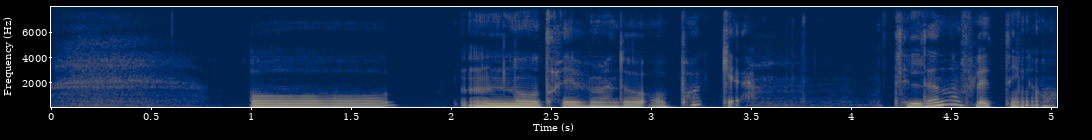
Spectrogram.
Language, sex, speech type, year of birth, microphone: Norwegian, female, spontaneous, 1984, Shure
